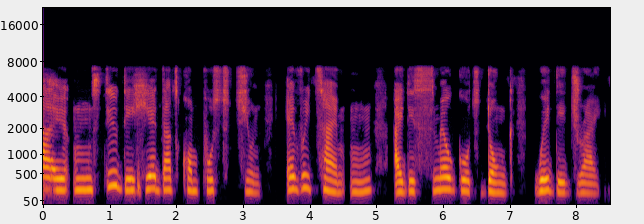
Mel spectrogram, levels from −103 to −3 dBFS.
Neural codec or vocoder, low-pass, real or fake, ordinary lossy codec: vocoder, 22.05 kHz, 80 mel bands, Vocos; 7.2 kHz; fake; none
